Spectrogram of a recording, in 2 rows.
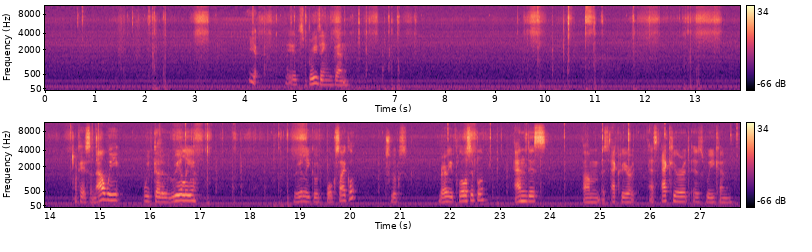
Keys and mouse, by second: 2.4 alt+a, 4.4 Escape, 5.2 alt+a, 6.6 Escape, 7.1 alt+a, 9.6 Escape, 11.1 KP_3, 13.0 alt+a, 15.0 Escape, 18.8 alt+a, 22.1 Escape.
